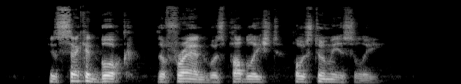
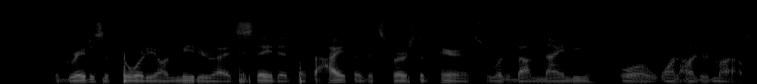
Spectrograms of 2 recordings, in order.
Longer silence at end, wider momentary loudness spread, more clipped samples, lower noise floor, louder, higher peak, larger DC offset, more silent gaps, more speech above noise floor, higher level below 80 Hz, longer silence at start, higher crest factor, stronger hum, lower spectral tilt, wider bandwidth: first, 0.85 s vs 0.05 s; first, 12 LU vs 9 LU; neither; second, -78 dBFS vs -86 dBFS; first, -18 LUFS vs -53 LUFS; first, 0 dBFS vs -30 dBFS; neither; neither; first, 60 dB vs 33 dB; first, -62 dBFS vs -76 dBFS; about the same, 0.5 s vs 0.55 s; second, 18 dB vs 24 dB; neither; second, -3.5 dB/octave vs -5 dB/octave; first, 16 kHz vs 13 kHz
